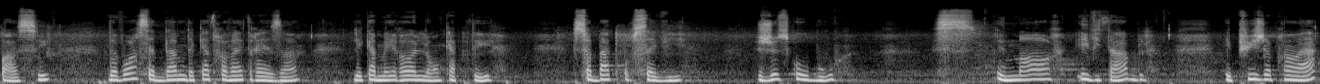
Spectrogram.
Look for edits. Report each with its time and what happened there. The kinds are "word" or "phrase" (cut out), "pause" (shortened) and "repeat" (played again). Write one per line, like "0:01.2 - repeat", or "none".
none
